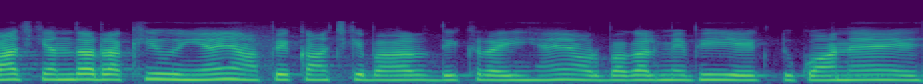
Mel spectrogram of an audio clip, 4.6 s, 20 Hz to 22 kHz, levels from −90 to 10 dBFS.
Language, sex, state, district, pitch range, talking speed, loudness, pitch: Hindi, female, Punjab, Pathankot, 220-240 Hz, 270 wpm, -16 LUFS, 225 Hz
